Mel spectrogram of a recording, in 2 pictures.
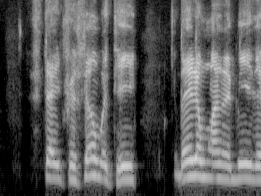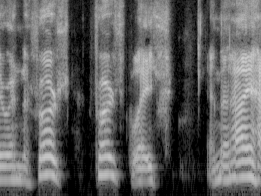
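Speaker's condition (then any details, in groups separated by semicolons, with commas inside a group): Cerebral palsy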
